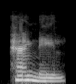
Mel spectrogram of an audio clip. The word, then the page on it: hangnail: Indian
